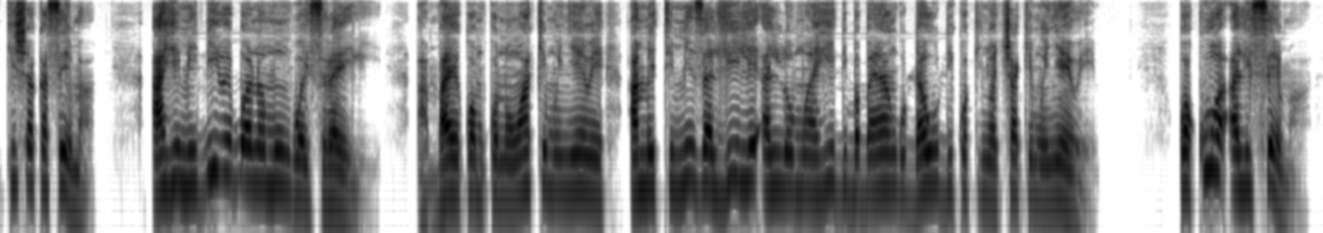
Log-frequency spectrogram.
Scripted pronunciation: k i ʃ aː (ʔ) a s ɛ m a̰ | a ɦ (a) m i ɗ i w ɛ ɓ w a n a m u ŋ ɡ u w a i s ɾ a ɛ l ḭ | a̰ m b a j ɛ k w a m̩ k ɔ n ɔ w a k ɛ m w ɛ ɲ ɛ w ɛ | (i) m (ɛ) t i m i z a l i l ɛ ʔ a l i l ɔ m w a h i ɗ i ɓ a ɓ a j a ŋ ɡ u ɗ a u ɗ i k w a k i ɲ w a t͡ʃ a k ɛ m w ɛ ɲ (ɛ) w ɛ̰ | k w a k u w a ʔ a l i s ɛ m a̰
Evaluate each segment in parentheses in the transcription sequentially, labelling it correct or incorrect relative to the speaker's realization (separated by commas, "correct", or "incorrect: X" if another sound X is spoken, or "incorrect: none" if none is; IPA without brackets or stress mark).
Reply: incorrect: k, incorrect: i, incorrect: a, correct, correct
